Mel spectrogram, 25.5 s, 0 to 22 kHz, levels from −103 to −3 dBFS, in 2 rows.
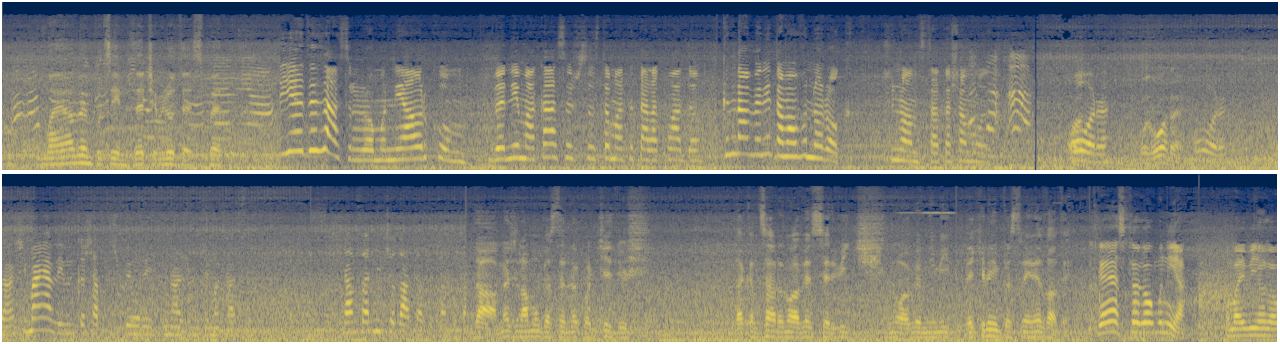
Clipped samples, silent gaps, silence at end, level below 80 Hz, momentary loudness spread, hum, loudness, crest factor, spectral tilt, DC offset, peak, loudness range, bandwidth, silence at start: under 0.1%; none; 0 s; -30 dBFS; 8 LU; none; -18 LUFS; 18 dB; -5 dB/octave; under 0.1%; 0 dBFS; 4 LU; 16 kHz; 0 s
